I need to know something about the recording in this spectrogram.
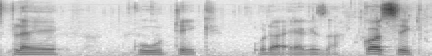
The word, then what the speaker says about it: Gothic: ist ein deutscher Entwickler also müsste es normalerweise Gotik heißen und nicht gosic weil gosic wird ja englisch ausgesprochen aber ich hatte damit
